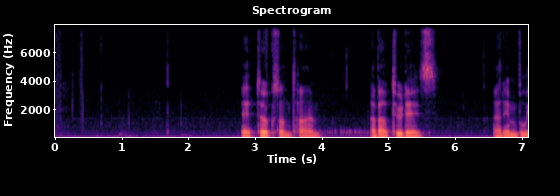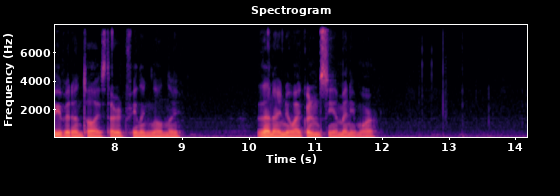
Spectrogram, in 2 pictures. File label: testimonial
